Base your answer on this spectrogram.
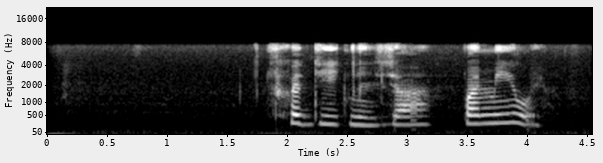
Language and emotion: Russian, sad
